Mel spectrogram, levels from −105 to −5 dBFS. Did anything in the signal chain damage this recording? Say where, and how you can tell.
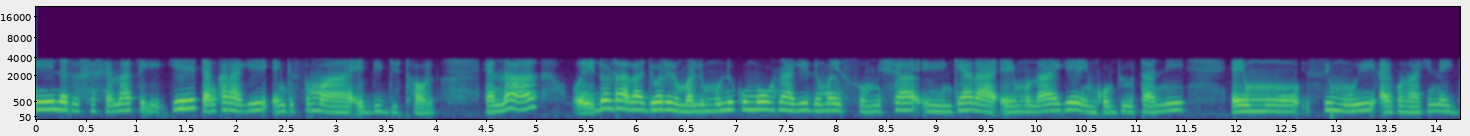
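No, nothing in the signal chain damaged this audio.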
